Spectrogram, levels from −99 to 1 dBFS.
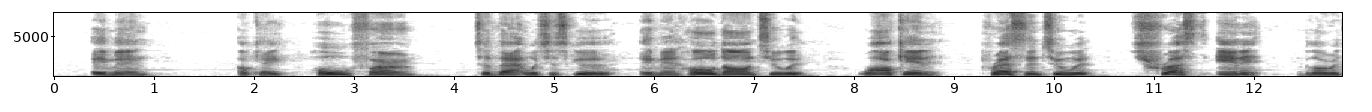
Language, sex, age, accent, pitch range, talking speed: English, male, 50-69, American, 100-115 Hz, 110 wpm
